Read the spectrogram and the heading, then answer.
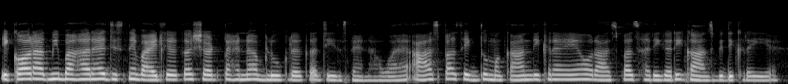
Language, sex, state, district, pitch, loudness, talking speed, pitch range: Hindi, female, Bihar, Katihar, 220 Hz, -17 LUFS, 250 wpm, 205-230 Hz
